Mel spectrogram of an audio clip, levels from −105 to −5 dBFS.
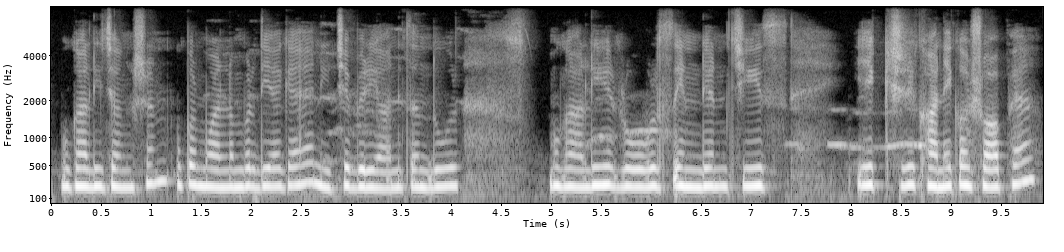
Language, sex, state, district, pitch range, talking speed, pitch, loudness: Hindi, female, Odisha, Sambalpur, 220-240 Hz, 120 wpm, 230 Hz, -14 LUFS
